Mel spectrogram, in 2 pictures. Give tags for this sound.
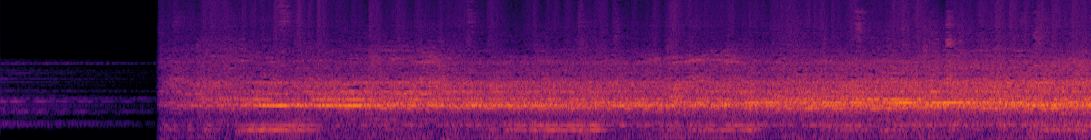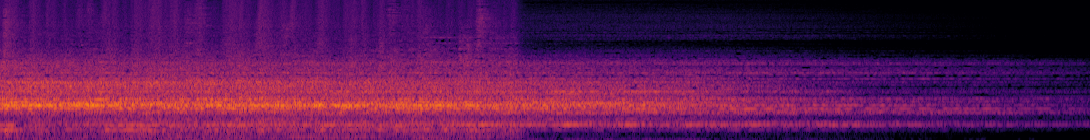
artificial
drone
multisample
pad
soundscape
space

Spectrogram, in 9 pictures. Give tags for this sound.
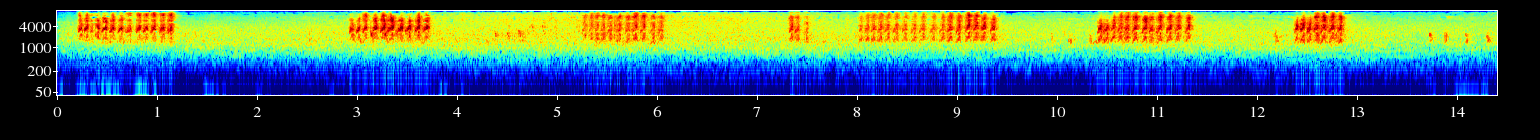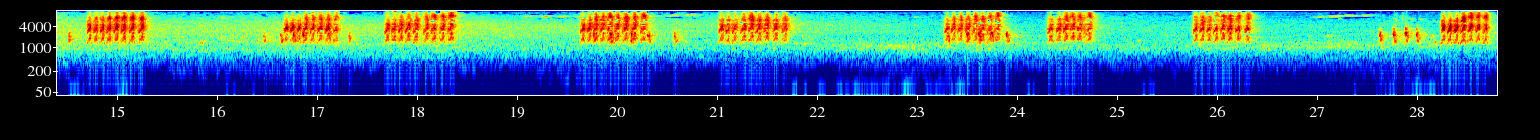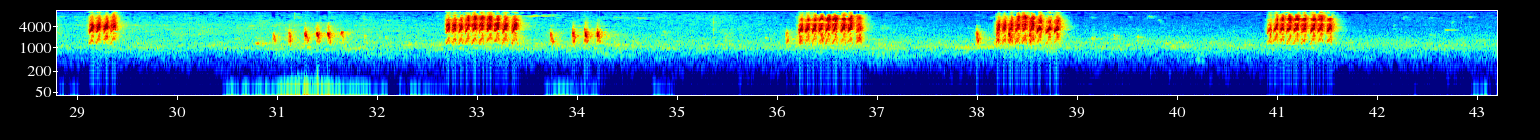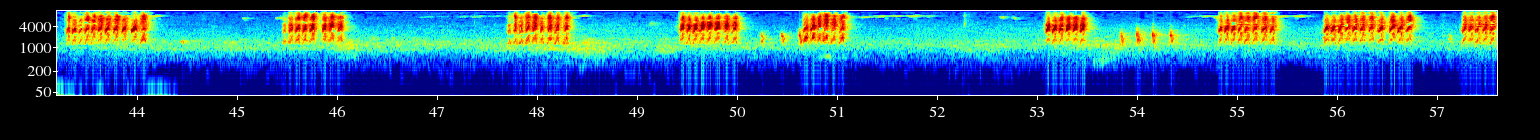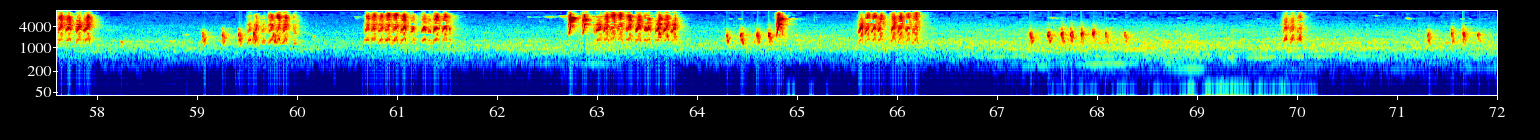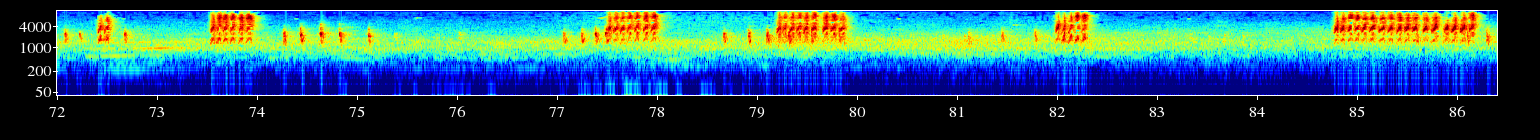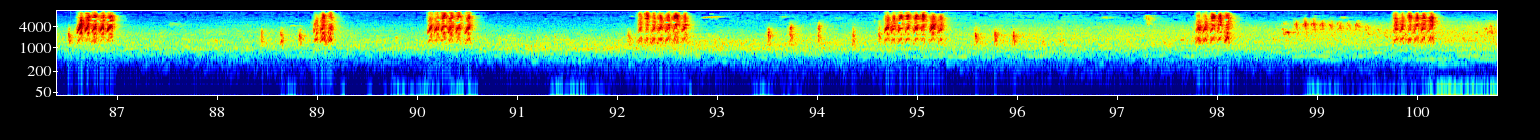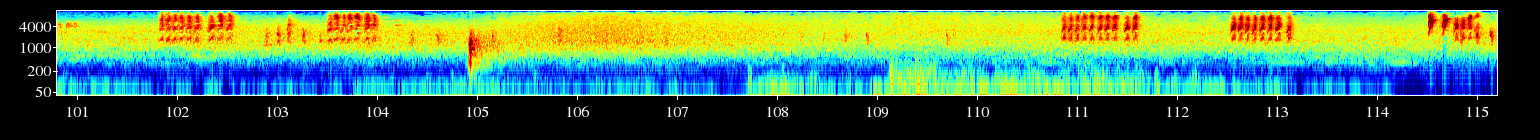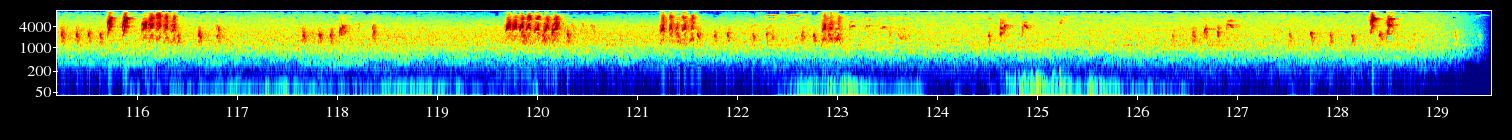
field-recording
whistling
fethead
birds
bird
birdsong
zoom
h4n
whistle
garden
bushes
cm3
chirps
chirp
nature
line-audio
tweet

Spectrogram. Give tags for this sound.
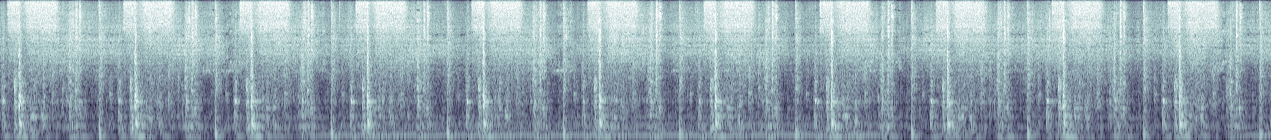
fabrik
factory
industrial
machine
machinery
manufactur
maschienenmusik
maschine
mechanical
motor
robot
robotic
whir

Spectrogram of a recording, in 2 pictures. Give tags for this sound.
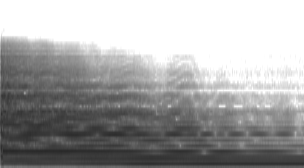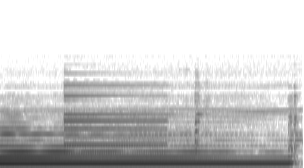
amp
guitar
miniamp
power-chords
chords
distortion

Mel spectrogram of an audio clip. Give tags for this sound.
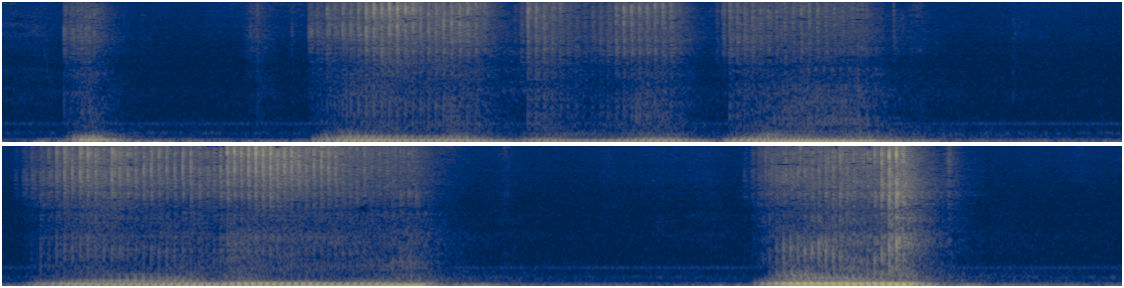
clatter
deep
low-rumble
machine
machinery
rubbing
rumble
unedited
vibration
vibrations

